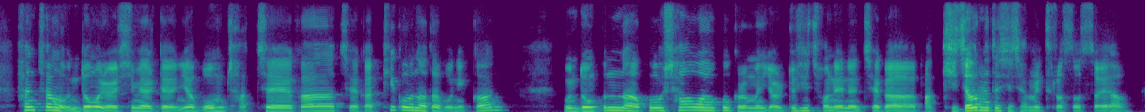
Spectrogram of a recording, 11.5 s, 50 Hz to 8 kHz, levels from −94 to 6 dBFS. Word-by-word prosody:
한창 220 -1 +2
운동을 125 +8 +3
열심히 95 +7 0
할 120 -1 0
때는요 115 +6 0
몸 135 +2 -1
자체가 150 +6 0
제가 105 -5 -5
피곤하다 205 - +1
보니깐 115 - -3 0.6
운동 140 +4 +3
끝나고 190 0 +2
샤워하고 200 -1 0
그러면 125 -3 -2
12 95 - -3
시 180 0 -3
전에는 115 - -1
제가 100 -5 0
막 - - -6
기절하듯이 185 - +3
잠을 105 -5 -6
들었었어요. - - -6
150 Hz, 295 characters per minute, -24 LUFS, 115-195 Hz, 0.6 s, 운동을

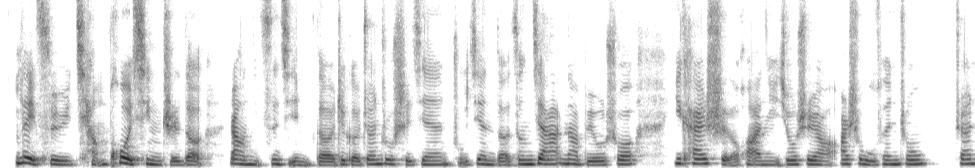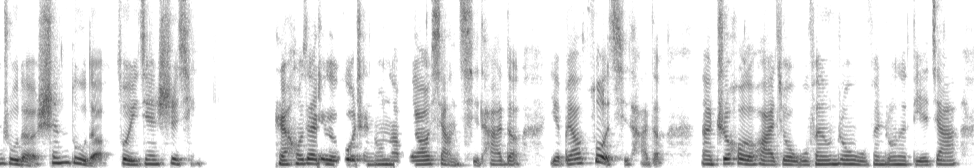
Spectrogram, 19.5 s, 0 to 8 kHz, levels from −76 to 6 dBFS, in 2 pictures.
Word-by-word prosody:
类 245 -4 +7
似 200 -1 0
于 180 -1 -2
强 190 +1 -2
迫 240 0 +8
性 195 -2 +2
质 165 -1 -1
的， 180 +2 -1 0.2
让 195 -3 +1
你 180 - -2
自 205 +2 -2
己 190 -3 -2 0.2
的 155 -2 +1
这 190 - -1
个 170 -3 -1
专 205 -1 0
注 205 -1 0
时 200 -4 -4
间 180 +1 -4
逐 - - -9
渐 190 0 -1
地 165 -2 -4
增 195 -1 +1
加。 200 -1 +3
那 210 -1 0
比 175 -3 -5
如 165 +1 0
说 195 +1 -2 0.4
一 230 - +1
开 225 -1 +2
始 225 - -1
的 - - -6
话 - - -3
你 175 0 -7
就 190 0 -1
是 195 0 0
要 175 -2 -1
25 205 -3 -3
分 195 +1 -1
钟 205 +1 -2 0.3
专 215 0 -2
注 215 -3 +3
的、 - - 0
深 255 +2 +3
度 235 -7 +3
的 - - 0
做 215 -3 +6
一 180 - +1
件 200 0 0
事 220 +1 +1
情， 215 +1 -7 0.7
然 190 -4 +3
后 215 0 0
在 220 -1 +5
这 215 - +3
个 190 -2 +4
过 210 -2 +4
程 195 -3 -6
中 190 +1 -1
呢， 185 - -1
不 - - -4
要 190 +1 +3
想 200 -2 -2
其 - - -2
他 185 -1 -5
的， 180 -1 -4 0.3
也 175 - -3
不 - - -3
要 225 +3 +2
做 240 - +4
其 470 - -4
他 - - -9
的。 - - -8 0.3
那 205 -3 0
之 225 +3 +5
后 225 -1 +1
的 185 -1 +2
话 180 -3 0
就 180 0 -1
5 175 +1 -3
分 190 +2 +1
钟 195 -1 +1
5 170 - -4
分 185 +1 -3
钟 185 0 -2
的 185 - +1
叠 170 -2 -4
加， 185 +3 -3
195 Hz, 260 characters per minute, -20 LUFS, 180-210 Hz, 0.7 s, 迫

